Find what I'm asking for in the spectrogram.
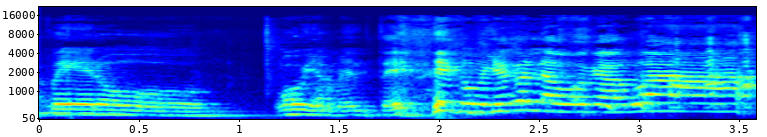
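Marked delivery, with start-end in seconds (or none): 2.0-3.5 loud, raised-pitch laughing shout; full-on yelling. Shown as a demonstration. Showing how they used to yell, loud laughing shout. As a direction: belt it out, half laughing. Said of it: "antes era de gritar full".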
